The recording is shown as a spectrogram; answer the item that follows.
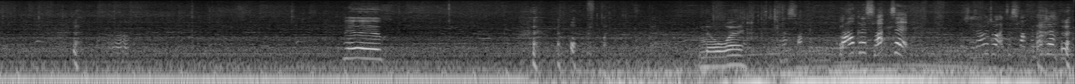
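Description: Steady low engine and road rumble inside the cabin of a Volkswagen Caddy camper van driving slowly along a narrow lane. The rumble dips about seven seconds in and grows louder again from about nine and a half seconds, with brief voices over it, including one short wavering call near five seconds.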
